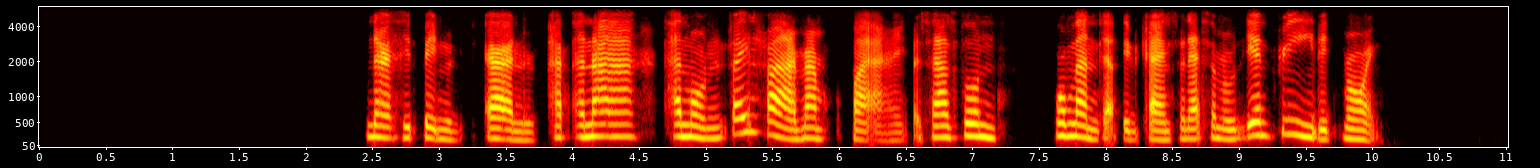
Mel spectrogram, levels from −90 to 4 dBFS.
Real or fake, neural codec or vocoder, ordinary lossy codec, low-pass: fake; autoencoder, 44.1 kHz, a latent of 192 numbers a frame, MeloTTS; Opus, 32 kbps; 5.4 kHz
